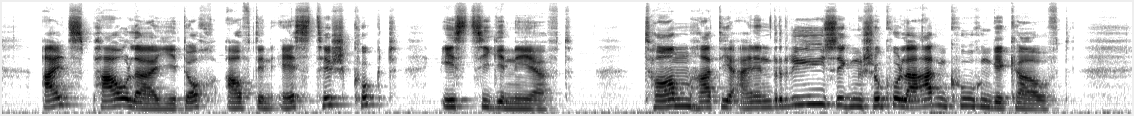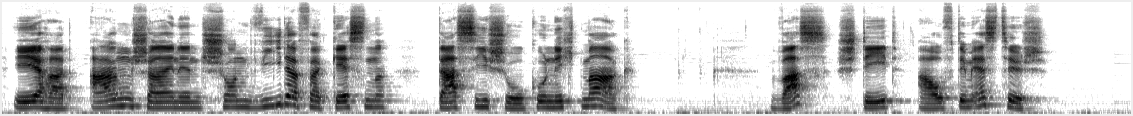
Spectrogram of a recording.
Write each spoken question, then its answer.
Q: Was steht auf dem Esstisch?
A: Ein riesiger Schokoladenkuchen.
